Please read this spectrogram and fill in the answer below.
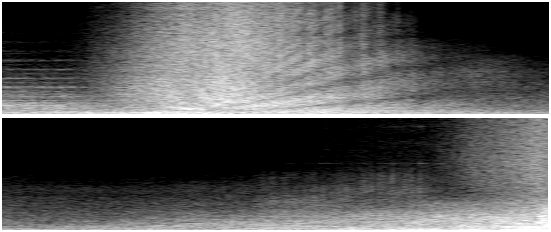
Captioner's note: jet aircraft roaring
